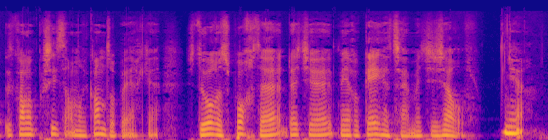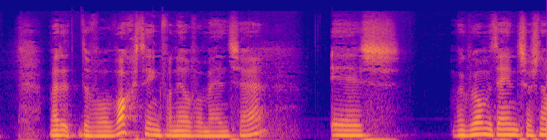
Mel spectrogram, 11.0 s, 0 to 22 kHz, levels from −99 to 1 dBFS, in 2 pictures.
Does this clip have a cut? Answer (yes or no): no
